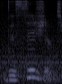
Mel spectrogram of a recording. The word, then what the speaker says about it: decisions: next word decisions right decisions are only three syllables here decisions that middle one is the one that stressed can you hear it decisions decisions decisions you don't really hear the first one and you don't hear the last one real well decisions decisions and we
